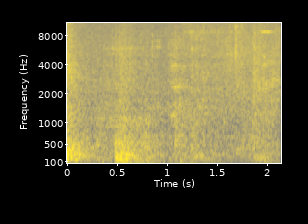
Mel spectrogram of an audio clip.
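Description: A man drinking from a cup close to a microphone: two short, low gulping knocks about half a second apart.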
